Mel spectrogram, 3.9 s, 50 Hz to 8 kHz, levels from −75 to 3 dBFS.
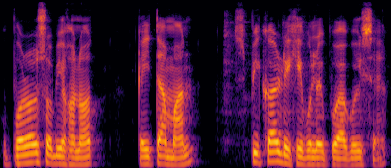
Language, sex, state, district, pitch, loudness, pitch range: Assamese, male, Assam, Kamrup Metropolitan, 125 Hz, -14 LUFS, 120-140 Hz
